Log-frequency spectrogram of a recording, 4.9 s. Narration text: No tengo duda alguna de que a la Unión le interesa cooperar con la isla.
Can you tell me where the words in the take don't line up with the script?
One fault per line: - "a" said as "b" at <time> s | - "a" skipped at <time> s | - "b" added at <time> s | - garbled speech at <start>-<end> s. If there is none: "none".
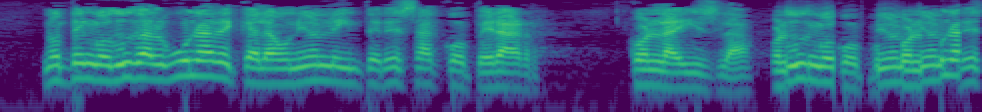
- garbled speech at 3.9-4.9 s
